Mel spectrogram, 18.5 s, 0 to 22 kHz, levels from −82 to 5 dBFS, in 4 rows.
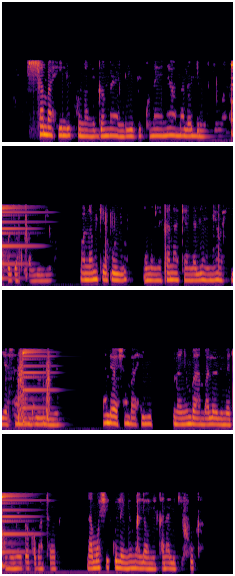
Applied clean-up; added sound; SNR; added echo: classical method log-MMSE.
